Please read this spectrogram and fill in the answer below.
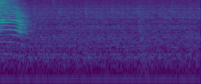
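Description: A cat meowing once at the very start, one wavering high-pitched call. After it only a low steady hum remains.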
